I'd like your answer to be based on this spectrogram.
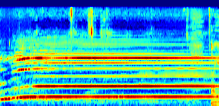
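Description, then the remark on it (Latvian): A loud air raid siren in Ukraine holds one steady, sustained wail rich in harmonics, droning continuously without pause and cutting off abruptly at the end. No one speaks. “Kamēr citviet pasaulē gaisu pāršalts līksmas, gavilis un uguņošanas dārdi, Ukrainā dzirdami sprādzieni un trauksmes sirēnas.”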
